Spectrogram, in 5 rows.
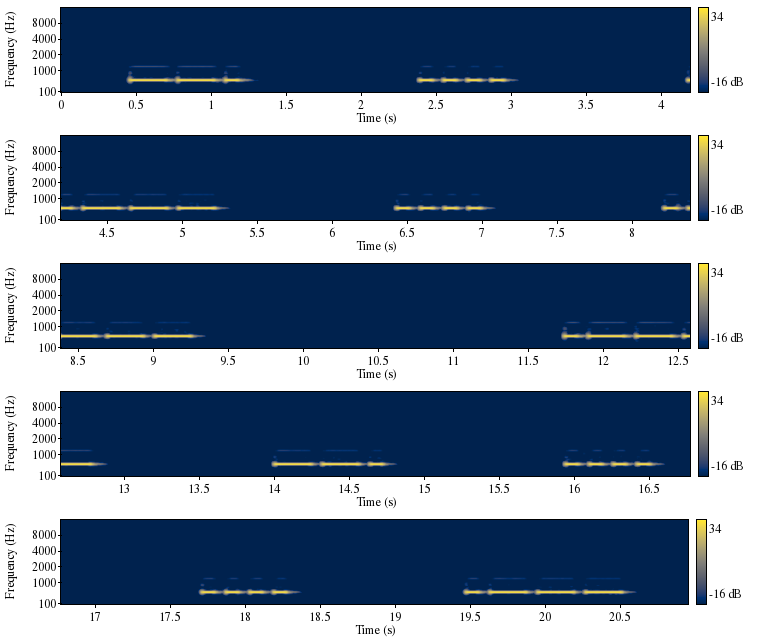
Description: Morse code, heard as a keyed tone, about 15 wpm, spaced as for 6 wpm, 600 Hz. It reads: GHJHJ JGHHJ
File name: urok 1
